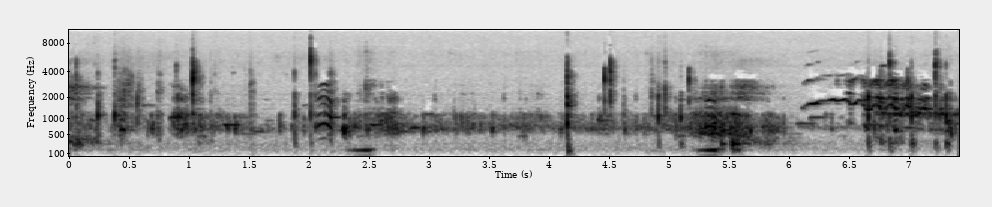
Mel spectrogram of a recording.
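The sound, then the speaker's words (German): A video game horse neighs loudly and repeatedly, with sharp whinnies and snorts over a busy background, ending in a long, shrill whinny. “Das Pferd ist überlaut.”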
